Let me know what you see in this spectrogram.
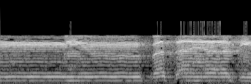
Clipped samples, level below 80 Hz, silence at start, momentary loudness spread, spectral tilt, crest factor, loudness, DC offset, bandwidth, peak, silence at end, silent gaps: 0.3%; -54 dBFS; 0 s; 6 LU; -2 dB/octave; 10 dB; -7 LUFS; under 0.1%; 8 kHz; 0 dBFS; 0 s; none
